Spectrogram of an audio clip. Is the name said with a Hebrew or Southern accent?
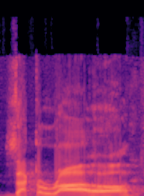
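Southern. It is said in a Deep South accent.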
